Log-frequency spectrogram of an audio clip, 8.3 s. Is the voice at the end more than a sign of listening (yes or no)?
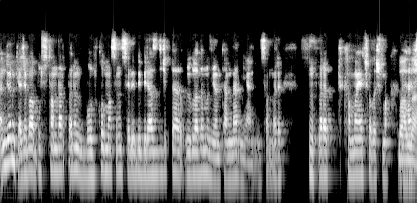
no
